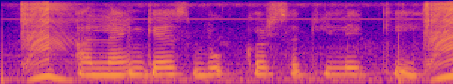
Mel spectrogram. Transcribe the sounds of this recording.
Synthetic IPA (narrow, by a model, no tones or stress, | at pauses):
aːlaːɪnɡɛːsbʊkːəɾsɐkileːki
